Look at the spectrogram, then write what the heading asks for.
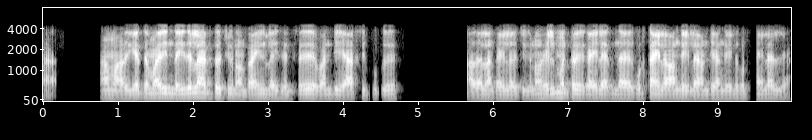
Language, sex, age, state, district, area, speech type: Tamil, male, 30-45, Tamil Nadu, Pudukkottai, rural, conversation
